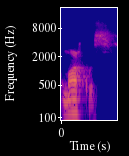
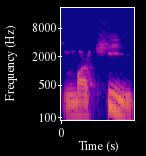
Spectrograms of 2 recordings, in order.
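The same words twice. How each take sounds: First: The name is said the old English way. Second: The name is said in a non-English way. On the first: This is how the English said it then. The speaker calls it right. "the English would at that time call it Marquis" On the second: This is how it looked when first read. The speaker calls it wrong. "when I read it, I thought it was Marquis"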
